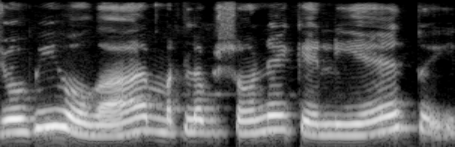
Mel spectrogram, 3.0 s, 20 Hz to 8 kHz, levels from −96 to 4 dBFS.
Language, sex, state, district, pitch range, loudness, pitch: Hindi, female, Jharkhand, Sahebganj, 215-265 Hz, -13 LUFS, 230 Hz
